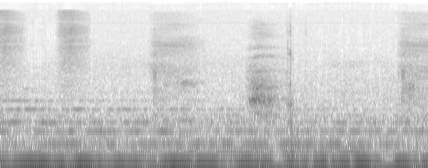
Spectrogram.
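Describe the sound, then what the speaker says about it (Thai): Heavy breathing in the Hello Neighbor video game: several separate breaths, loud and close, spaced a second or so apart over a constant low hum, with no speech. "ทำไมได้ยินเสียงหายใจ วะ"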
